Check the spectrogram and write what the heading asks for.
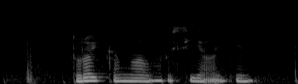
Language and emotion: Russian, neutral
